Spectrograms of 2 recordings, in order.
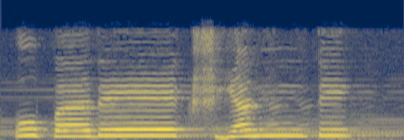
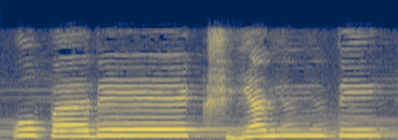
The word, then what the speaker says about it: ಉಪದೇಕ್ಷ್ಯಂತಿ: ಆಘಾತ ಬರಬೇಕು ಪರಿಪ್ರಶ್ನೆನ ಸೇವಯಾ ಉಪದೇಕ್ಷಯಂತಿ ಉಪದೇಕ್ಷಯಂತಿ ದೇ ನಂತರ ಅರ್ಧಕ್ಷ ಪೂರ್ತಿ ಯ ಇದೆ ಯ ಸ್ಪಷ್ಟವಾಗಿ ಕೇಳಿಸಬೇಕು ಯ ಮೇಲೆ ಆಘಾತ ಬರಬೇಕು ಉಪದೇಕ್ಷಿ ಯಂತಿ ತೇಜ್ ಜ್ಞಾನೈ ತೇ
